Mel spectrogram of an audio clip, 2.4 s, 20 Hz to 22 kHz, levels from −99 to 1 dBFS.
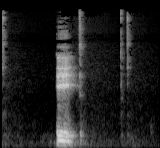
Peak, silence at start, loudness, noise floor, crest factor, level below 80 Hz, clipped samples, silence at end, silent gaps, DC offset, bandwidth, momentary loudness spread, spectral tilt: -2 dBFS; 0.05 s; -17 LUFS; -73 dBFS; 22 dB; -72 dBFS; under 0.1%; 0.45 s; none; under 0.1%; 16.5 kHz; 23 LU; -3 dB/octave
